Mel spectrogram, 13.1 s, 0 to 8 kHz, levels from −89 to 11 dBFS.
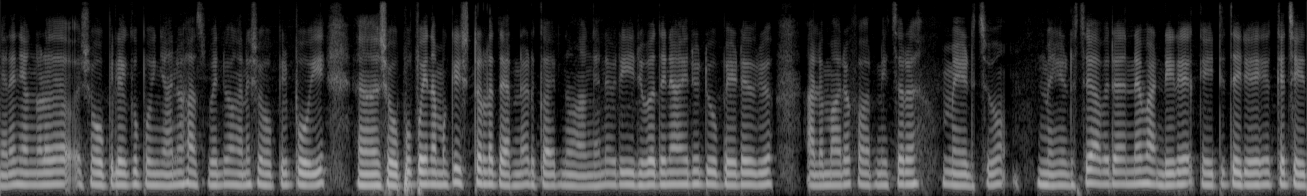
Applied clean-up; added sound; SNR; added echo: neural mask model Resemble Enhance denoiser.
